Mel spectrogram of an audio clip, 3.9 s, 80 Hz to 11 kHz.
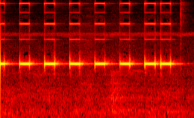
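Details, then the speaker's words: Toshiba washing machine with door lock error E2-3: the lock keeps moving in and out in spin/safety-latch mode while shrill high beeps repeat about twice a second, eight in a row. "there is a phenomenon that is this lock, it keeps running in and out in the squeeze mode or the safety latch mode for the door so it keeps running in and out like that"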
